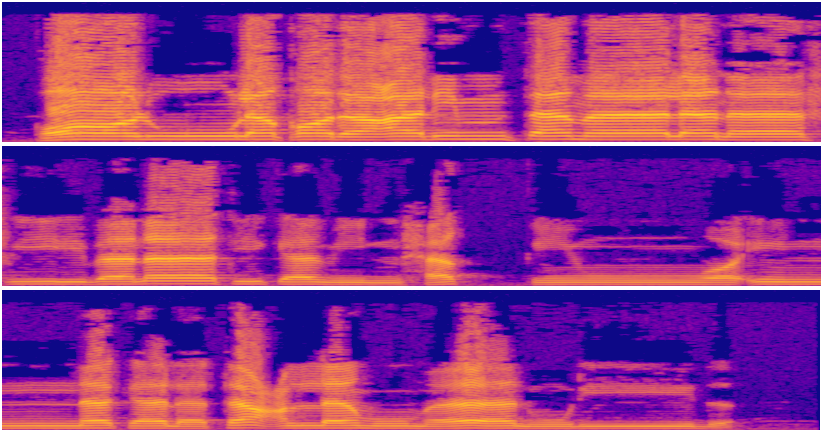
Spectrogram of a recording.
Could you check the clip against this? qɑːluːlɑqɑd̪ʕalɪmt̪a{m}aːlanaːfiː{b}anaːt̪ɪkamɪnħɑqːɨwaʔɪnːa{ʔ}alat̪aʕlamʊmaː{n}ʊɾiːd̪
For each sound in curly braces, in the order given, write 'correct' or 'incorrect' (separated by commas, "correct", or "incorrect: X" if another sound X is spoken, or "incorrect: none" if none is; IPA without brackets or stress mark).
correct, correct, incorrect: k, correct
